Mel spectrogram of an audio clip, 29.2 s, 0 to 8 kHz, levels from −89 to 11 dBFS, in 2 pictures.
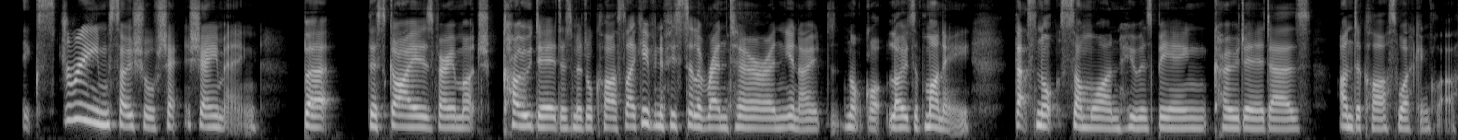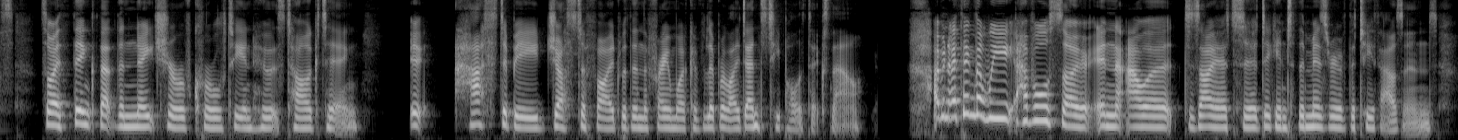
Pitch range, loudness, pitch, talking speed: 175-205 Hz, -20 LUFS, 185 Hz, 175 wpm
